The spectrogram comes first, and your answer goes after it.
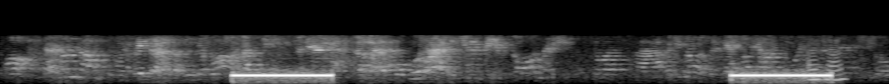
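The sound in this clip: Telephone ringback tone while calling an agency where nobody answers: two long, steady, mid-pitched tones about a second each, roughly five seconds apart, sounding under ongoing conversation.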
